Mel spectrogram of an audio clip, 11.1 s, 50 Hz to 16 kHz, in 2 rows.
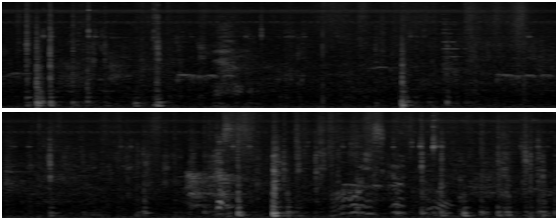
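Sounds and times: puppy whining: 0:00.0 - 0:03.0
puppy sniffing: 0:06.8 - 0:09.7.

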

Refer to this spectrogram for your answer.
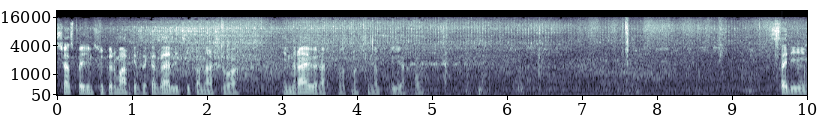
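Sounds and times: car engine idling: 0:00.0 - 0:10.0
street traffic: 0:00.0 - 0:10.0.

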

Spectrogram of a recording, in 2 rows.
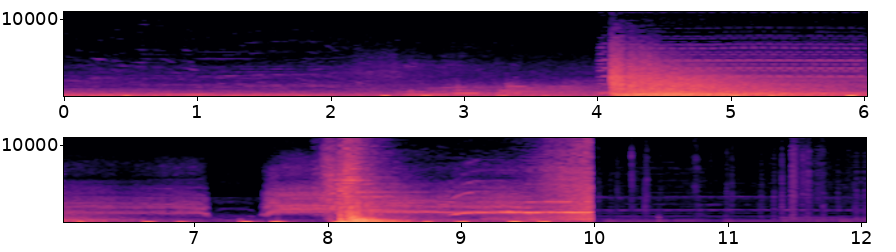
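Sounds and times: heartbeat thumps: 0:00.4 - 0:00.8, 0:01.8 - 0:09.9.

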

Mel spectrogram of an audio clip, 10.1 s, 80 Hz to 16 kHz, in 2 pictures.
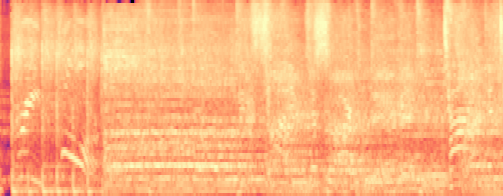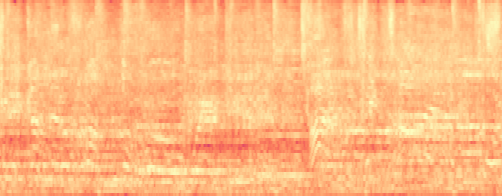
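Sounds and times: show-tune accompaniment: 0:00.1 - 0:10.0
many voices singing chorus: 0:01.0 - 0:10.0.

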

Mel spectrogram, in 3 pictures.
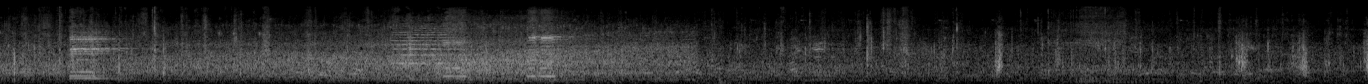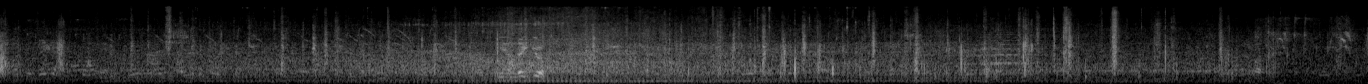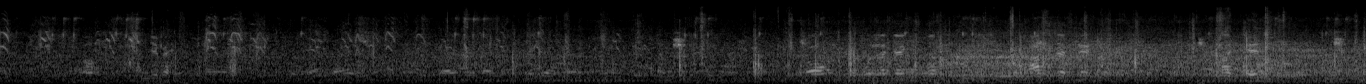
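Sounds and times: footsteps: 0:00.0 - 0:27.2, 0:31.1 - 0:41.0
street noise: 0:00.0 - 0:41.0
voices: 0:00.0 - 0:41.0
vehicle horn toot: 0:00.7 - 0:01.4, 0:03.8 - 0:06.0, 0:23.3 - 0:24.1.

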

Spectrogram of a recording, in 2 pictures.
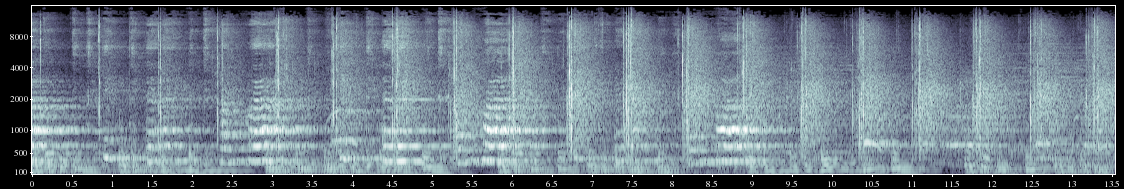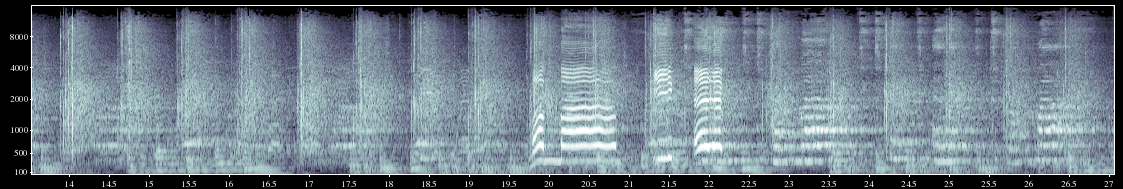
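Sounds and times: guitar: 0:00.0 - 0:14.1, 0:14.7 - 0:27.0
bass notes: 0:00.0 - 0:27.0
people singing: 0:14.1 - 0:16.1, 0:16.9 - 0:19.1, 0:19.8 - 0:26.8
percussion beat: 0:15.4 - 0:26.7.

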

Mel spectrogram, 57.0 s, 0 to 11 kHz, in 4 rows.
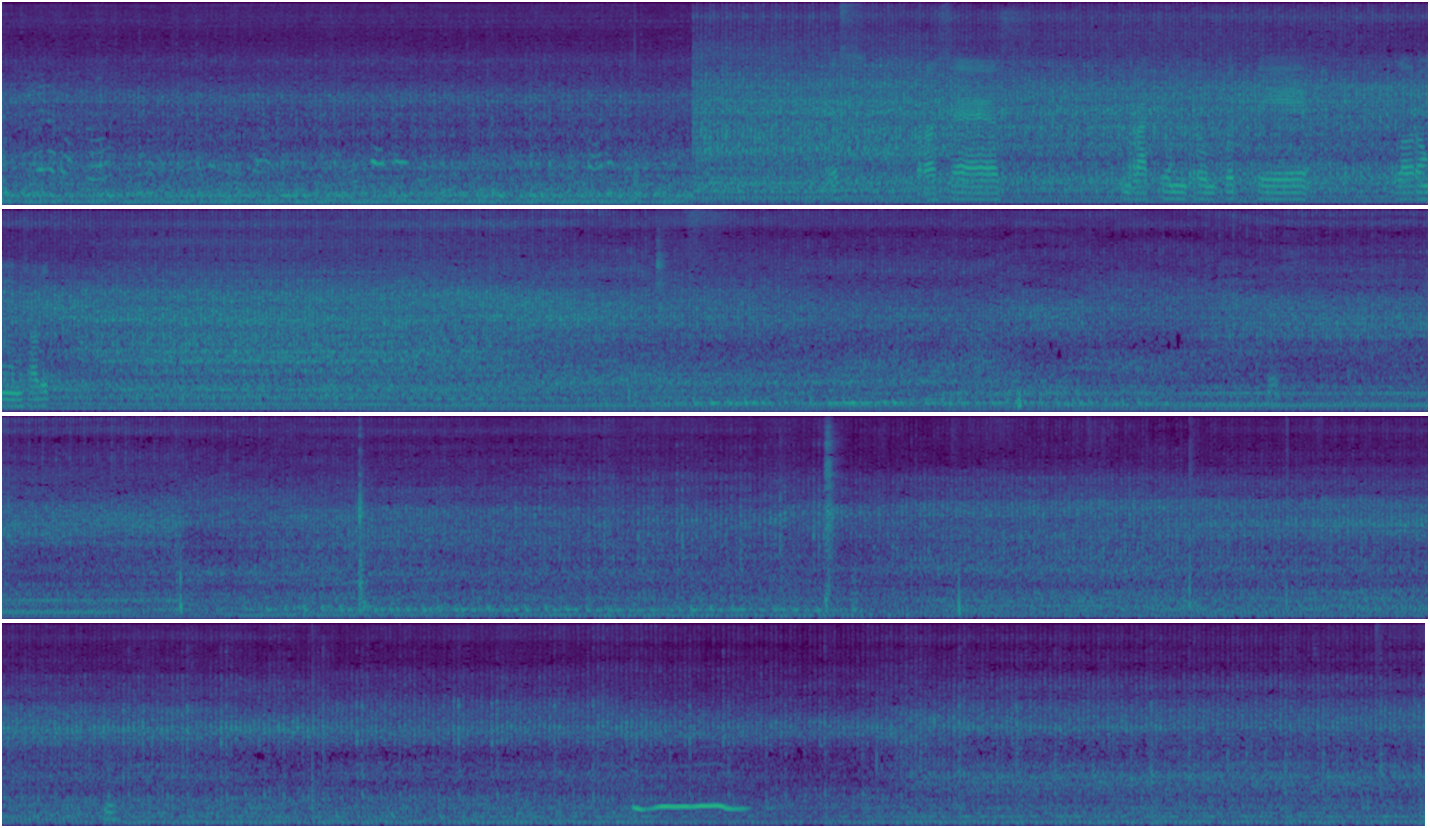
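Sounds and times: tractor engine running: 0:00.0 - 0:57.0.

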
